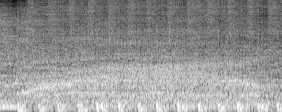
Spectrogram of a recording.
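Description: Live melodic death metal band playing at full volume: distorted electric guitar, bass and keyboards over a steady, fast kick-drum beat.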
